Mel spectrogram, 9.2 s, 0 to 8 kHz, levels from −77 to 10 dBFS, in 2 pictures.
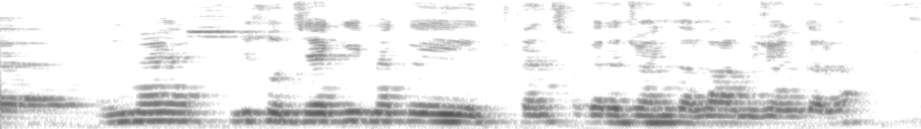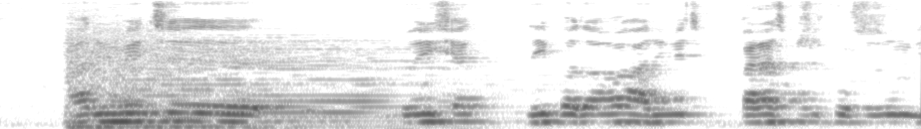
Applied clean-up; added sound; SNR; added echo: classical method log-MMSE.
